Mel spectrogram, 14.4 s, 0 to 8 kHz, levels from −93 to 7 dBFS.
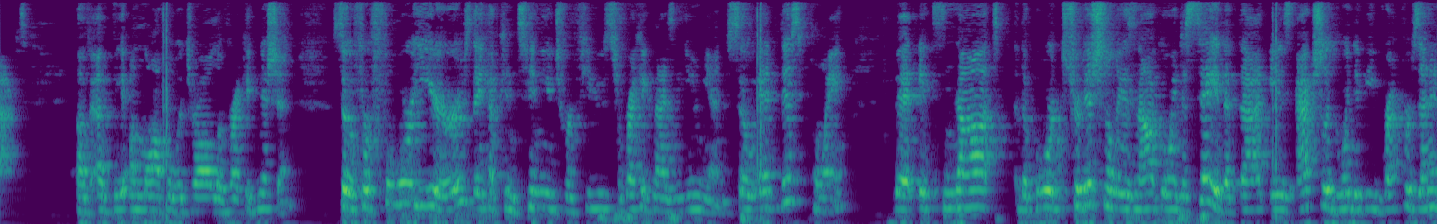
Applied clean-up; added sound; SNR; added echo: classical method WPE with log-MMSE.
